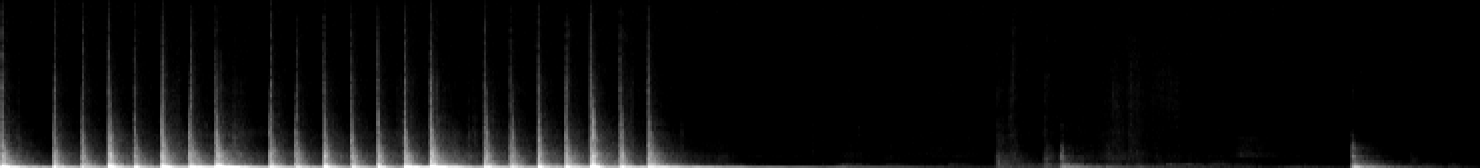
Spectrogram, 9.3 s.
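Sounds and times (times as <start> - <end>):
Celtic bodhran drum: 0.0 - 4.6.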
